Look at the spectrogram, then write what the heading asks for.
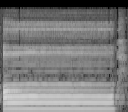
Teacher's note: La façon technique, là, c'est que le fond, le palais mou, le fond de ma gorge se relâche. Il y a comme un clapet, puis il y a une partie de l'air qui va sortir par mon nez. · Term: le on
